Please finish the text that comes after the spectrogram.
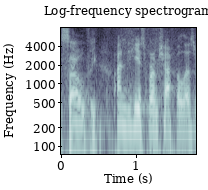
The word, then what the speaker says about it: Southey: Some people might pronounce it as Southey, but Chris, the director, and I pronounce it Southey.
